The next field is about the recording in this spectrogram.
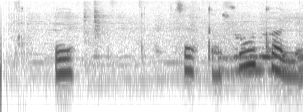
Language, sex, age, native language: Icelandic, male, 7, Icelandic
